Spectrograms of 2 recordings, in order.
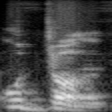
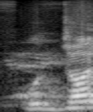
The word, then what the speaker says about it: উজ্জ্বল: আমরা আগে মধ্যটা দেখেছি উজ্জ্বল উজ্জ্বল এখানে কিন্তু ব আছে মধ্যে তাই এর উচ্চারণ হবে না আমরা বফটা কেটে দিয়ে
